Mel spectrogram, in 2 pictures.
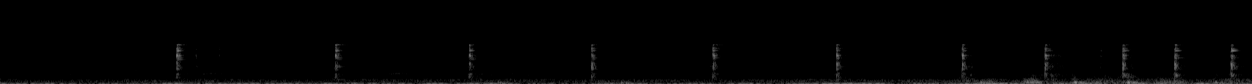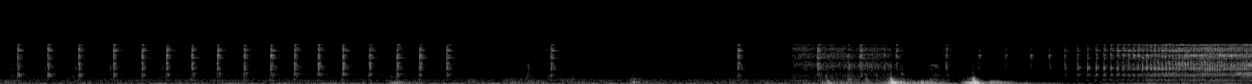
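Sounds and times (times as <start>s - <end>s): fishing reel clicking: 1.7s - 2.4s, 3.3s - 3.7s, 9.6s - 18.4s, 19.7s - 25.0s.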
